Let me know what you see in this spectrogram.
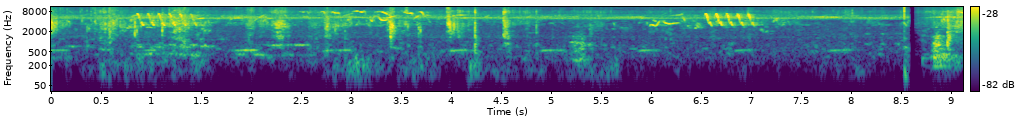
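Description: Faint birdsong: scattered chirps and two quick high trills, over a short low note that repeats every half second or so. The sound drops out abruptly for a moment near the end.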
